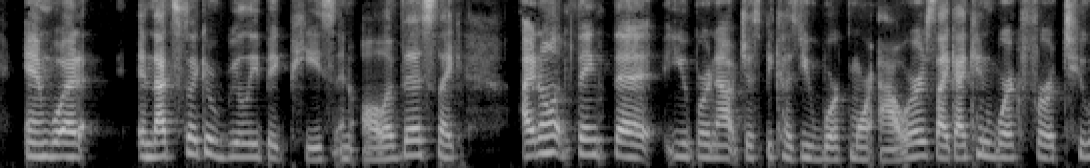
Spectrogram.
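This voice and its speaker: A woman's dark, mellow tone at a fairly quick pace, with ordinary pitch variation and a quiet background. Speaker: nonprofit educator and fundraiser. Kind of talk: panel Q&A talk. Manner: fast; casual, many fillers.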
